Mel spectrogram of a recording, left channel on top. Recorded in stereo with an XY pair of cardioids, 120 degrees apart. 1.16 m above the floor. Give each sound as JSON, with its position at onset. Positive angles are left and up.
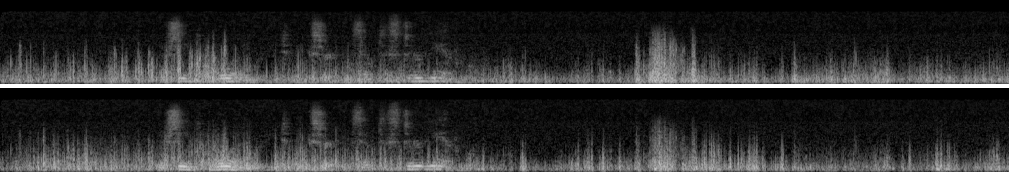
{"t": 1.6, "sound": "a man speaking", "azimuth_deg": -65, "distance_m": 2.0}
